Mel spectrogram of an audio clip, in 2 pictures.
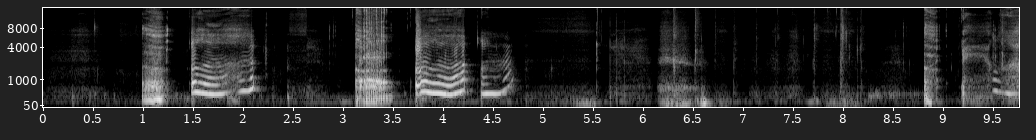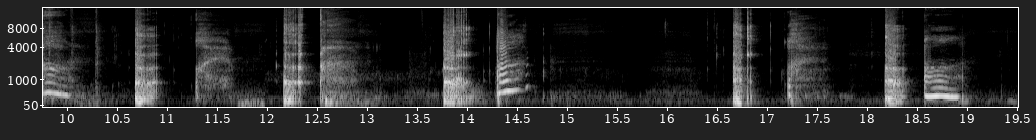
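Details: Woman burping: about a dozen loud, deep, croaky belches in a row, some long and drawn out, from a burp compilation; repeated burping.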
